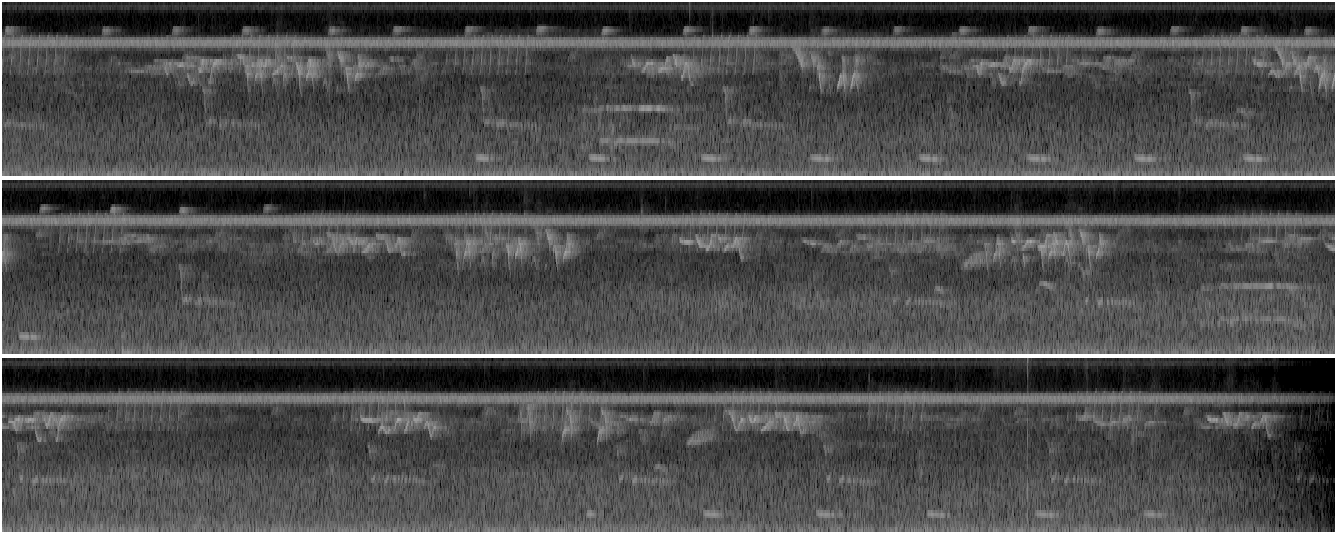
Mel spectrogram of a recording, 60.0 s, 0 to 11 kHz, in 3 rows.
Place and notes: Shuishang Ln., Puli Township - early morning
early morning, Sounds of various birds
Zoom H2n MS+XY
